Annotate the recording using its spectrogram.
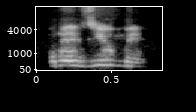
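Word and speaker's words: résumé: Resume. All right, Cecilia, ma'am, are you okay with that pronunciation? That is pretty good. Yeah. Yeah. Resume. Resume. Yeah, that's correct. Poonam, that's correct. Resume.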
